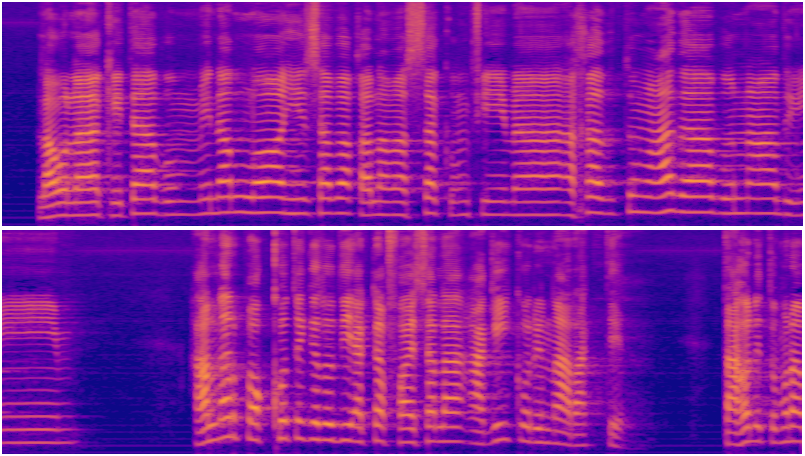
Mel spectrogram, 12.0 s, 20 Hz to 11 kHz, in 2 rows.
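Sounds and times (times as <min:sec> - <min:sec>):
man chanting melodically: 0:00.3 - 0:06.6, 0:07.4 - 0:10.8, 0:11.4 - 0:12.0.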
